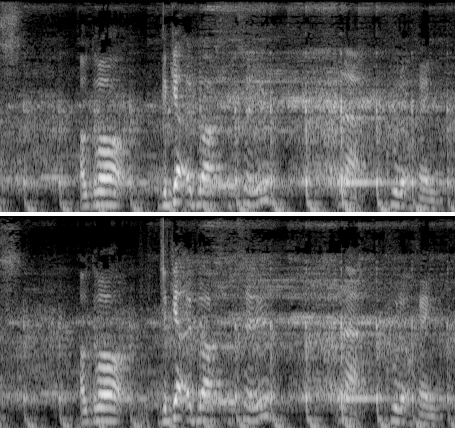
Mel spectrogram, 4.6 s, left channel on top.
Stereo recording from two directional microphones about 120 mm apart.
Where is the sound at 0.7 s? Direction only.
5° left (ahead or behind).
